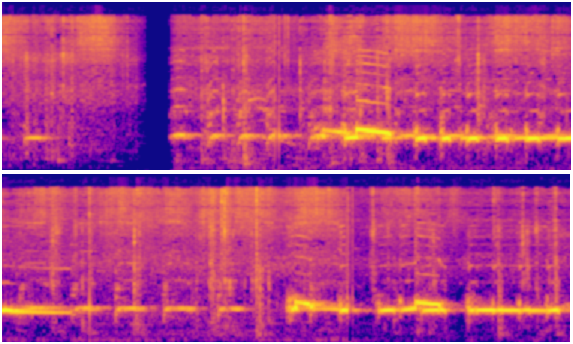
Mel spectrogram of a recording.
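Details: Bangkok zebra dove song played as a lure for other doves, long series of mellow coos with repeated stretched, rising notes and rolling endings, over faint background clatter and knocks.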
